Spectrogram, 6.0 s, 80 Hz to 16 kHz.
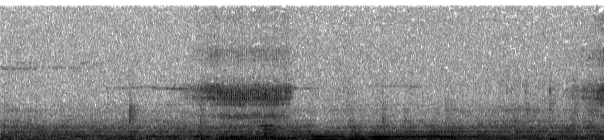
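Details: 9-month-old English Mastiff sleeping on his back on a couch: soft, rough, loud snoring breaths, partly masked by background music; snoring.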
